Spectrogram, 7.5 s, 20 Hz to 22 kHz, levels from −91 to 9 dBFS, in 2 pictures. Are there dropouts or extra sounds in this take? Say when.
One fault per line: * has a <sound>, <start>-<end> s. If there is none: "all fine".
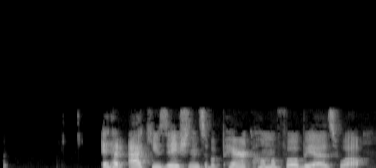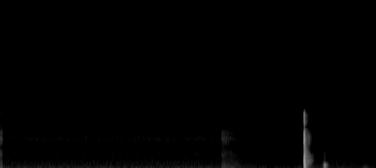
all fine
